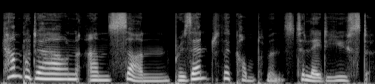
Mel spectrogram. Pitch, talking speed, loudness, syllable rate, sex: 215 Hz, 145 wpm, -17 LUFS, 4.7 syllables/s, female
